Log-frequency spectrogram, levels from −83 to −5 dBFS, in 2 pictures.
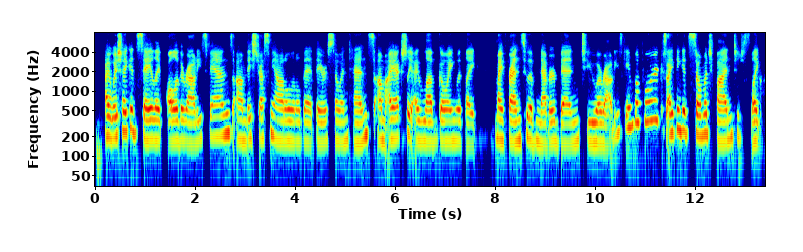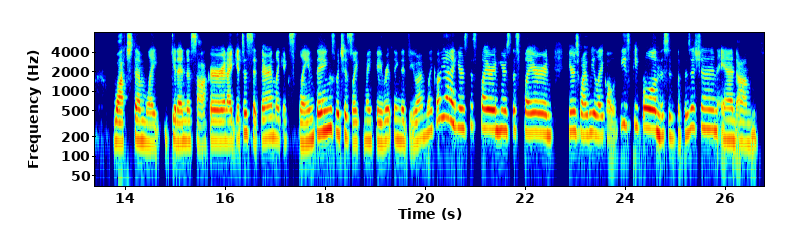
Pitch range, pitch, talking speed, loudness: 170-230 Hz, 185 Hz, 230 wpm, -22 LUFS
